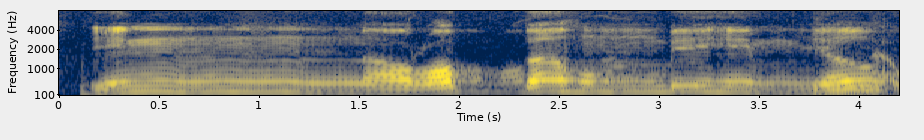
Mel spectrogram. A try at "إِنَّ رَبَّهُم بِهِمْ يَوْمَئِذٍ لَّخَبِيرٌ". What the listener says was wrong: غنہ کو پورا کرو. خبیر.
